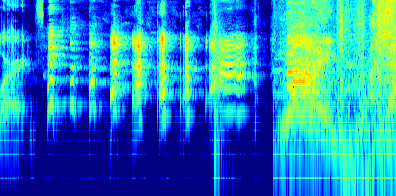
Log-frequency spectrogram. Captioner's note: laughs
